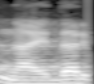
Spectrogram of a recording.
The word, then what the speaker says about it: neither: दरअसल क्या होता है ना कि ये जो ईदर या नीदर जो है इसको आइदर या नाइदर भी कहते हैं ना। दोनों मतलब जो जिस तरह से आप जो आपकी ज़बान पर बेहतर रहे, जो प्रोनाउंसिएशन होता है ना, जैसे उच्चारण आप कह सकते हैं, इसमें दोनों सही हैं।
